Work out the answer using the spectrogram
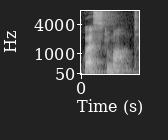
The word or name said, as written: Westmont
